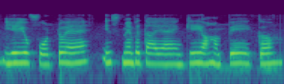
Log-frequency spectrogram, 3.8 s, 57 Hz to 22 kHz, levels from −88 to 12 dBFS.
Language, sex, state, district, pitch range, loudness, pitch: Hindi, female, Punjab, Pathankot, 245-265 Hz, -14 LUFS, 255 Hz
